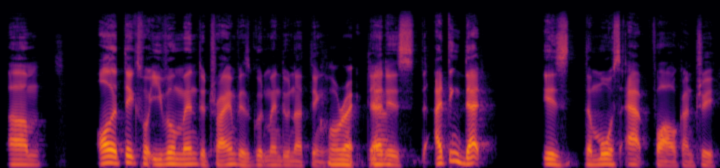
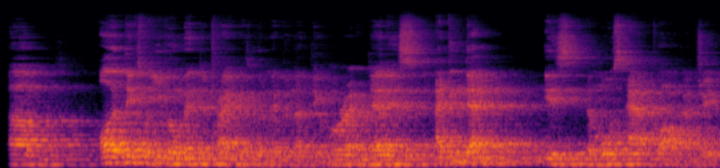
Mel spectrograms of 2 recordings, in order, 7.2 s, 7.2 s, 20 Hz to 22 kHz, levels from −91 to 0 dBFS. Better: first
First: none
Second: room echo; strong; dies away in 2.2 s // off-mic speech; far

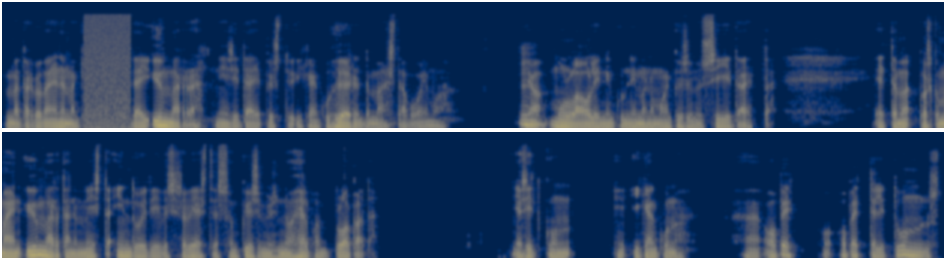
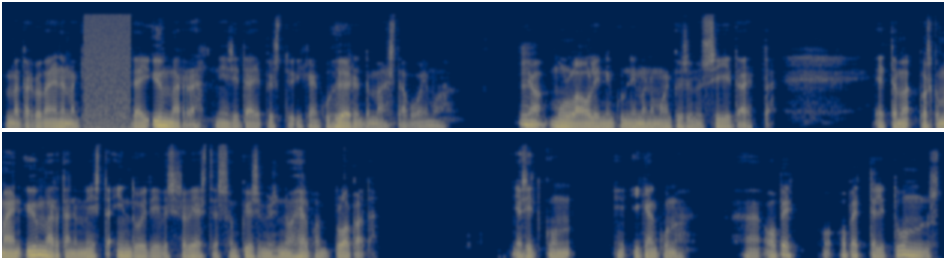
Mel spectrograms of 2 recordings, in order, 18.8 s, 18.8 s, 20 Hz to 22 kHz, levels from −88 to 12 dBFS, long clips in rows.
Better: neither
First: audio cutting out; filled with static; at 1 s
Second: audio cutting out; filled with static; at 1 s

